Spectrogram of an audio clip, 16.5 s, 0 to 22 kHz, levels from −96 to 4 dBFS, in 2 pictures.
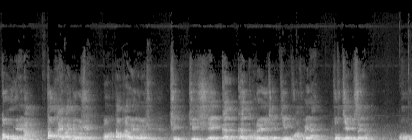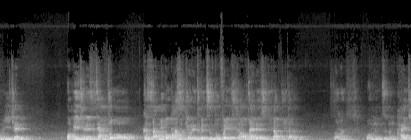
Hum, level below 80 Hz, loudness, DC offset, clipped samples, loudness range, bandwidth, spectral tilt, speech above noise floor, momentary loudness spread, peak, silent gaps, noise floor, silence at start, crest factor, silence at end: none; -46 dBFS; -15 LUFS; under 0.1%; under 0.1%; 3 LU; 13.5 kHz; -6 dB/octave; 24 dB; 12 LU; 0 dBFS; none; -39 dBFS; 0 s; 14 dB; 0 s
